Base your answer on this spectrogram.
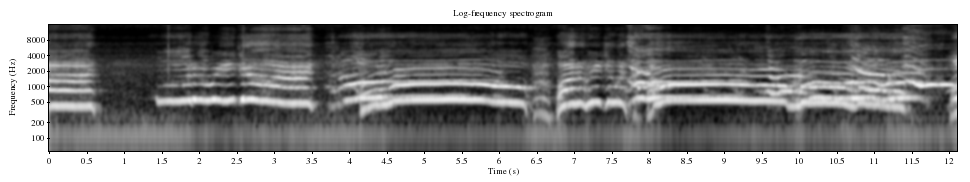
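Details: Three agouti Alaskan Noble Companion Dog puppies, two females and a male, howl together on command in long, wavering, overlapping tones that rise and fall.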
